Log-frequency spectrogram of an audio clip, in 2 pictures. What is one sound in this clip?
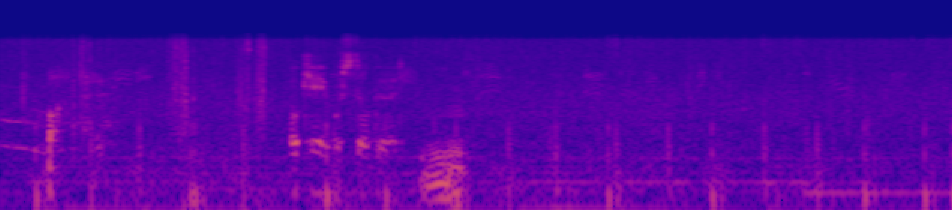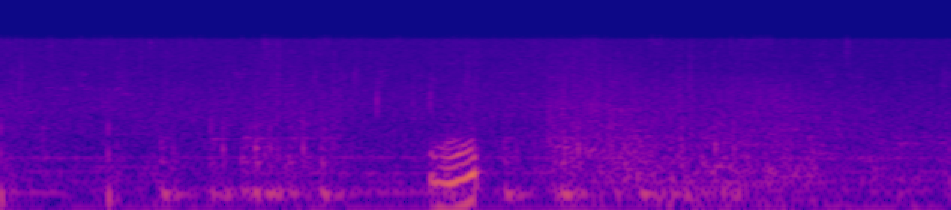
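Footsteps scuff softly on hard ground.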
